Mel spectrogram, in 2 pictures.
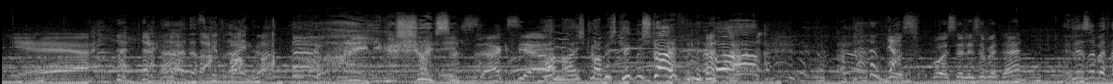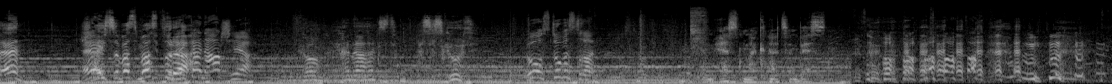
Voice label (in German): Jugendlicher; Chase; Ryder; Elizabeth Ann; Dopesick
